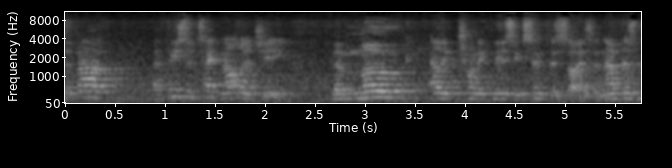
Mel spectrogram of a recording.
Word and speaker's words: Moog: it says always said Moog rhymes with Rogue not new rhymes of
